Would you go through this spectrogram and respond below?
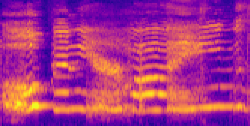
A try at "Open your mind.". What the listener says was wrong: No, he goes, open your mind. he doesn't say it like that. He has a deep voice.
